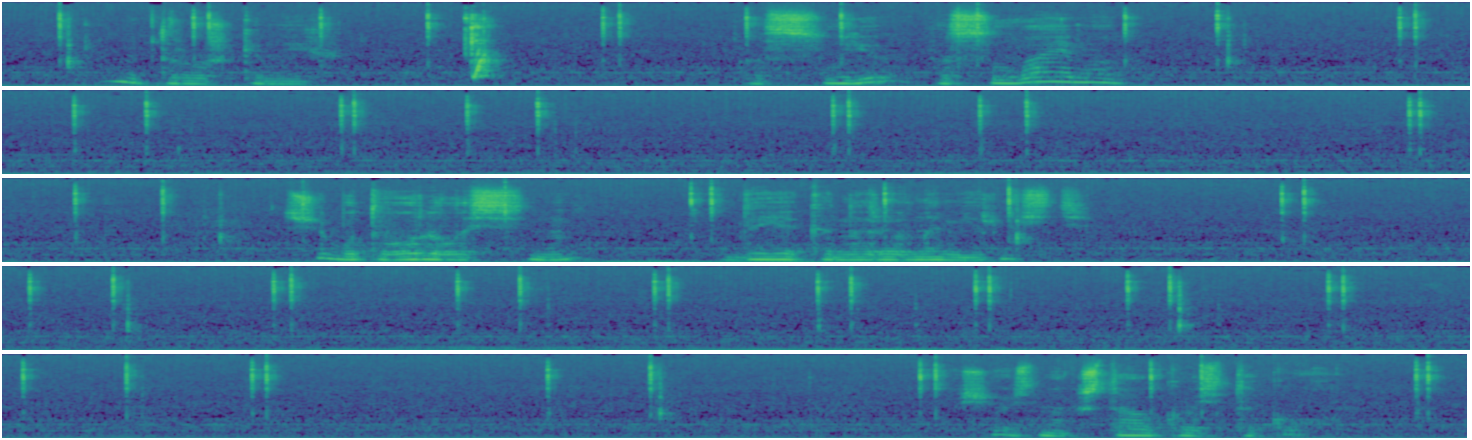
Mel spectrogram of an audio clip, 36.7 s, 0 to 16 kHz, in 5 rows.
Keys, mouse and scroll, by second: 0.9 click, 1.6 click, 3.0 click, 3.8 click, 4.8 click, 5.6 click, 7.0 click, 7.7 click, 9.0 click, 9.7 click, 11.5 click, 12.2 click, 14.3 click, 15.1 click, 16.2-18.1 middle drag, 18.1 click, 19.1 click, 21.1 click, 22.2 click, 23.4 click, 24.3 click, 25.3 click, 26.1 click, 26.9 click, 27.6 click, 28.6 click, 29.4 click, 30.6 click, 32.1 click, 33.9 click, 35.1 click, 36.4 click.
